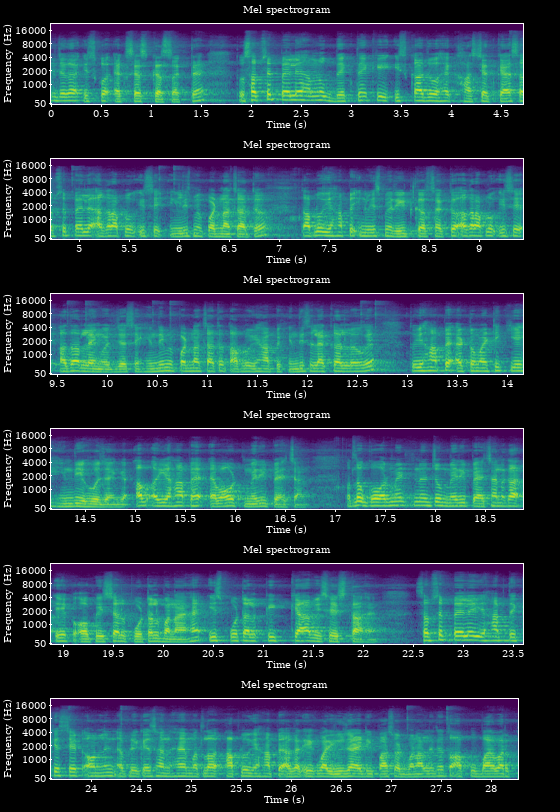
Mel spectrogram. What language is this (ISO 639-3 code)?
hin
